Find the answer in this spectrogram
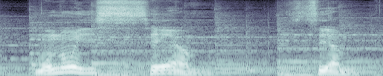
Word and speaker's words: Seam: Seam, ça se prononce Chaon.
